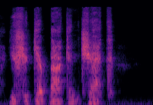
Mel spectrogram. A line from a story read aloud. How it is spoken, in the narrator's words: Haytham snarled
